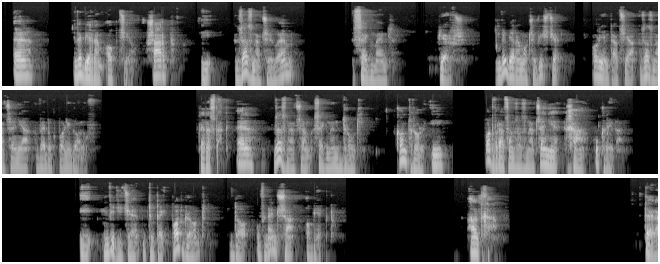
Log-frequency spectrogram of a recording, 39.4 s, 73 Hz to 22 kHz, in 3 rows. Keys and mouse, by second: 3.4 click, 6.2 click, 16.0 click, 22.0 ctrl+i, 25.0 h, 36.7 alt+h, 38.9 click.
